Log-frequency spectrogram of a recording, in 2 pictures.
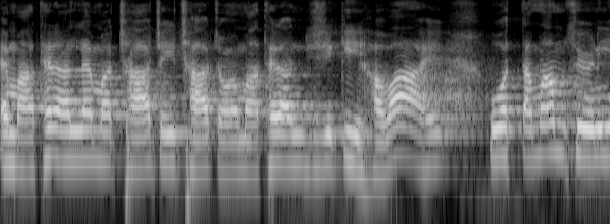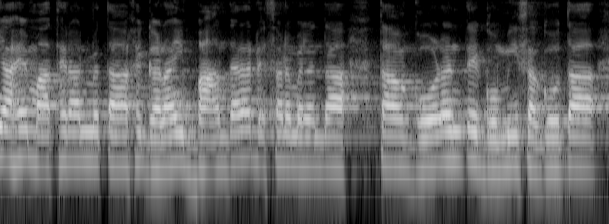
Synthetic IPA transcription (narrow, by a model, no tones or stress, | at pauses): ɛ̃ːmaːt̪ʰeɾaːnlaːɪmãt͡ɕʰaːt͡ɕɐit͡ɕʰaːt͡ɕɐʋãmaːt̪ʰeɾaːnd͡ʑiːd͡ʑeːkiɦɐʋaːɦe | ʊɦət̪ɐmaːmsʊɽ̃iaːɦemaːt̪ʰeɾaːnɪ̆mẽt̪ɐʋ̤ãkʰeːɡʱɐɽ̃aːĩbʱãːnd̪əɾɗɪsəɽ̃mɪlə̃nd̪aːt̪ɐʋ̤ãɡoːɽənɪ̆t̪eɡʱʊmisɐɡʱot̪ʰaː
